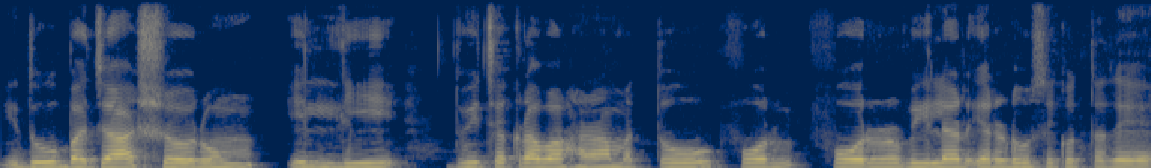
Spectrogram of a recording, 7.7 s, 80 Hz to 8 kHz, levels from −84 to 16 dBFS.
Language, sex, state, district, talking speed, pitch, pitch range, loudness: Kannada, female, Karnataka, Shimoga, 85 wpm, 185 Hz, 175-195 Hz, -18 LUFS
